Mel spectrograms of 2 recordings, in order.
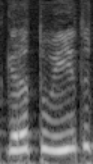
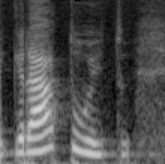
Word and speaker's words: gratuito: Como é que eu pronuncio isso aqui? Gratuito, né? Se fosse gratuito, tinha um acento onde? No I. É gratuito.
